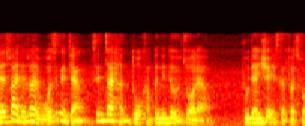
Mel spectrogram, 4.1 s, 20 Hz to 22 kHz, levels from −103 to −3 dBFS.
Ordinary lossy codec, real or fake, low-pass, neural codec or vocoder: none; real; 7.2 kHz; none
